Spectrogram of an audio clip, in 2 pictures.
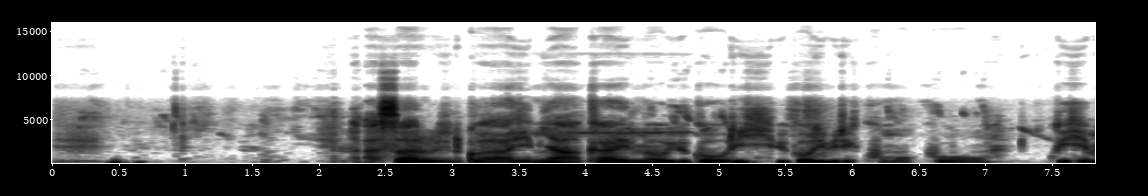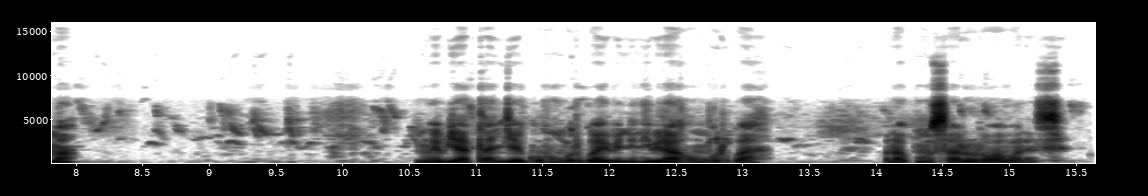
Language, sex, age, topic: Kinyarwanda, male, 25-35, agriculture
